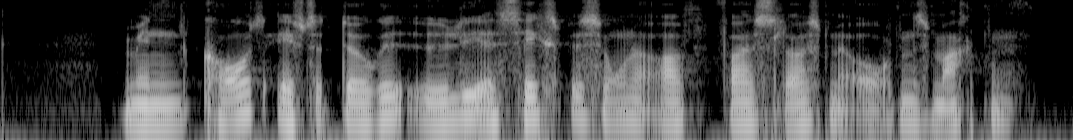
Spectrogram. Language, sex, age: Danish, male, 39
